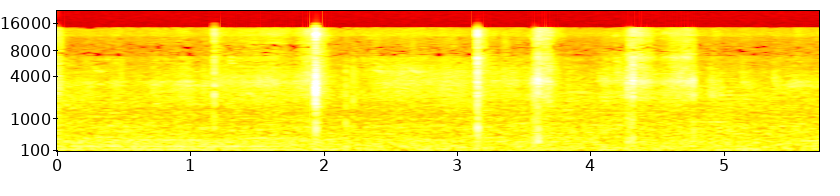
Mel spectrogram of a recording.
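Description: A few short, sharp clicks and taps, the loudest about two seconds in, over a low steady background hum.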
